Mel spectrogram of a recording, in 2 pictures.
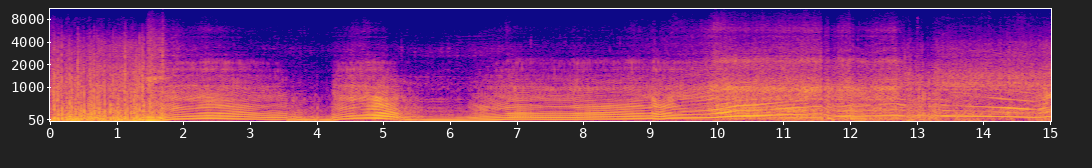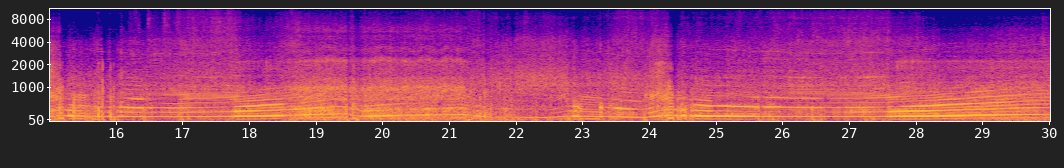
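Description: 2023 Volkswagen Golf GTI's 2.0-litre turbocharged four-cylinder engine revving. After a couple of seconds of rushing noise come several short rises and falls in pitch. From about ten seconds in, longer pulls follow, with the pitch climbing, holding and dropping again and again.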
